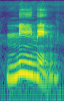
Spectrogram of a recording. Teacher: syllable the first syllable with EA our example here is meaning you can hear that long e in that first syllable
